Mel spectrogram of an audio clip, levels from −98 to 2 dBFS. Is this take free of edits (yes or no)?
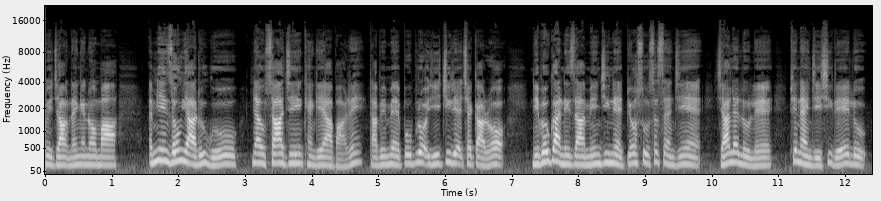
yes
